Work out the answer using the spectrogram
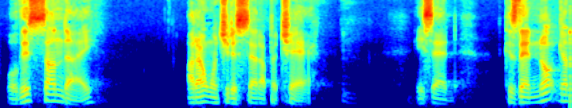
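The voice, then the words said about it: Put-on American accent. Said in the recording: “now I'm going to put on his voice ... American accent. American style. accent. ... is American accent.”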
